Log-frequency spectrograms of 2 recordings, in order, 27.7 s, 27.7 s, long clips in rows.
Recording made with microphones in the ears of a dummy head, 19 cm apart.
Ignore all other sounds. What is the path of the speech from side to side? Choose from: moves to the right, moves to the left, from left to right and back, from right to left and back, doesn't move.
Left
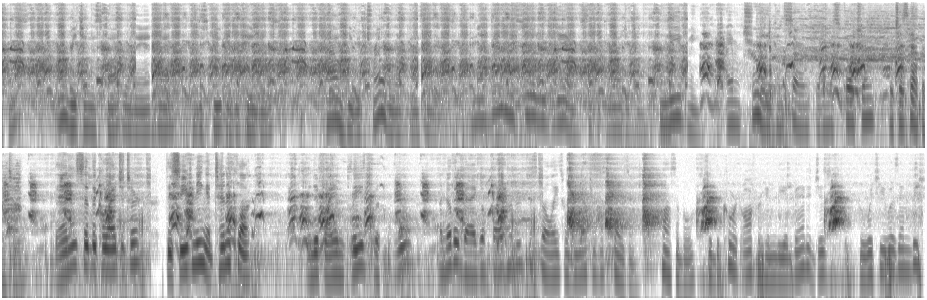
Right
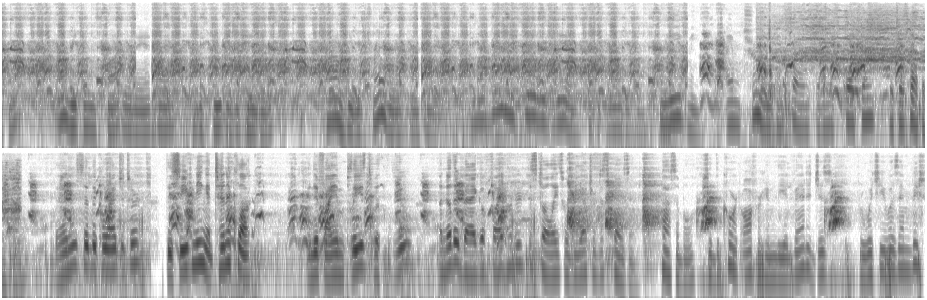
moves to the right.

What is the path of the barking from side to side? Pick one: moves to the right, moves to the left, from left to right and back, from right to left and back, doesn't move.
doesn't move.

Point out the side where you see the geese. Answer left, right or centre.
right.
